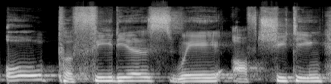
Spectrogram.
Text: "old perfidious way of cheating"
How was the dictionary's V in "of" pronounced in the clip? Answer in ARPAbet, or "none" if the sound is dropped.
F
